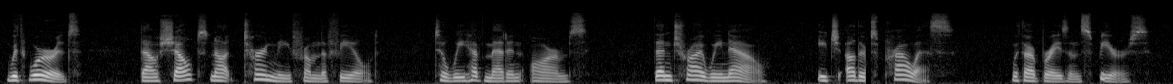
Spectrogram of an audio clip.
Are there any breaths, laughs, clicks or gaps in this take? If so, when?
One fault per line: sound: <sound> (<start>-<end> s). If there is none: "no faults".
sound: dropout (8.7-8.7 s)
